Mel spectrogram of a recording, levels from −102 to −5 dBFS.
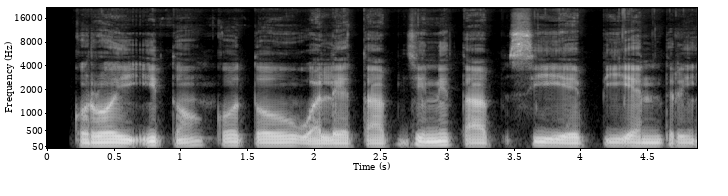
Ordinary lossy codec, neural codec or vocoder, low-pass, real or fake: none; none; none; real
